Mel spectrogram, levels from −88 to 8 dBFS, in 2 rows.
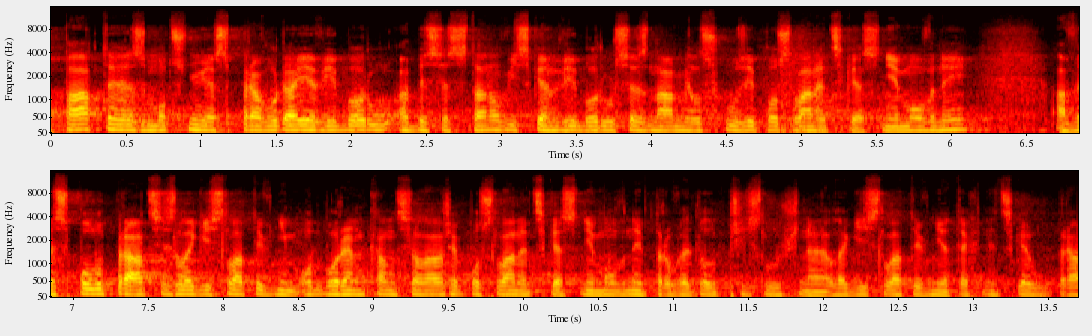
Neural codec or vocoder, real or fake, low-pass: vocoder, 44.1 kHz, 128 mel bands, Pupu-Vocoder; fake; 14.4 kHz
